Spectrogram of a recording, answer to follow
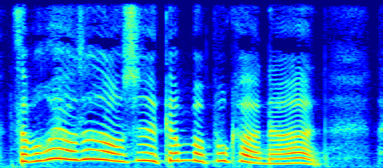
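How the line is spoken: Loud shout. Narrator (Chinese): 他的爸爸就拉开嗓门喊着

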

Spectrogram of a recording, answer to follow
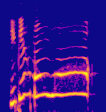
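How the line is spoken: Screaming. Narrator (Chinese): 他会用尖叫来拒绝你

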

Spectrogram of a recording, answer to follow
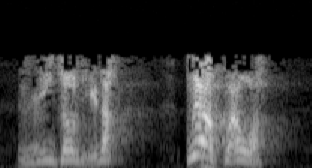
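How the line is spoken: Angry shouting. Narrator (Chinese): 玉后以为他还要劝自己去参加批判会 吼叫说

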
